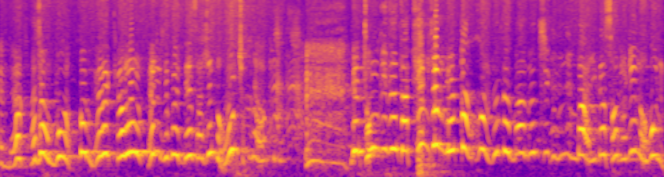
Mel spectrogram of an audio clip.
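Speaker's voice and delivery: a wife finally spilling her frustration; high, wavering complaint of a stay-at-home wife; wife's lament. Acted. Wife pouring out her feelings.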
